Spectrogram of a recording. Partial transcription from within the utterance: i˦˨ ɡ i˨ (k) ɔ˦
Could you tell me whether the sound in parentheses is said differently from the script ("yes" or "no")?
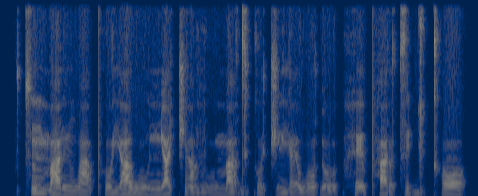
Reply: yes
